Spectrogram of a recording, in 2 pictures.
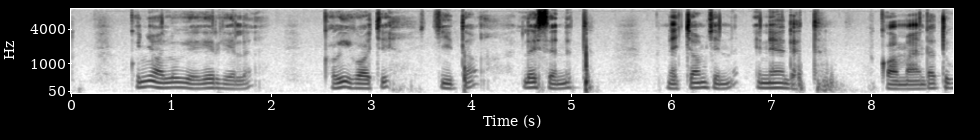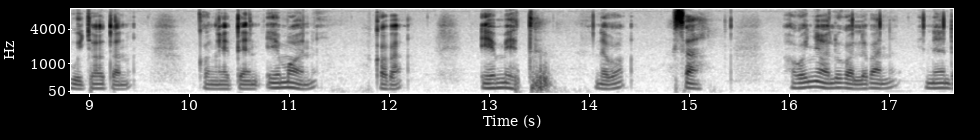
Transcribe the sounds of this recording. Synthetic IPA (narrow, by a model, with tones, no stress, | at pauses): ku˦ɲɔ˨lu˦ke˨ke˦ɾke˨le˦ | kɔ˨ki˦kɔ˨t͡ʃi˦t͡ʃi˨tɔ˦ | le˦se˨nu˦t | ne˨t͡ʃɔ˦mt͡ʃi˨ni˦nɛ˦nda˨tkɔ˨ma˨nda˦tu˦ku˨t͡ʃɔ˦tɔ˨n | kɔ˨ŋe˨tɛ˨ne˦mɔ˨n˦kɔ˨ba˨ | e˦me˨tne˨bɔ˦ | sa˦˨ | a˨ko˦ɲɔ˨lu˦kɔ˨lɪ˨ba˦n | i˦nɛ˦nda˨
